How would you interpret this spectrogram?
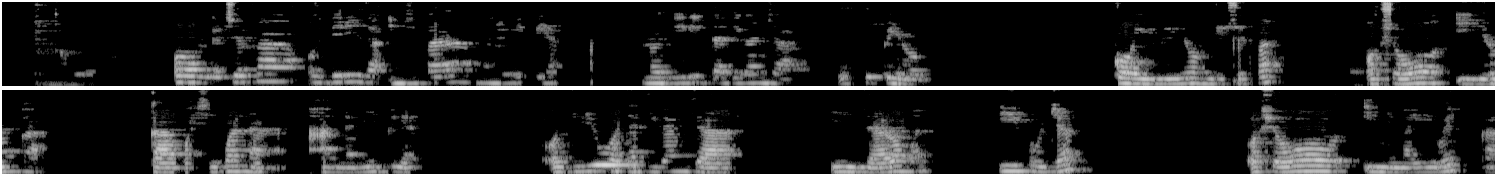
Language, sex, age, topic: Oshiwambo, female, 18-24, finance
